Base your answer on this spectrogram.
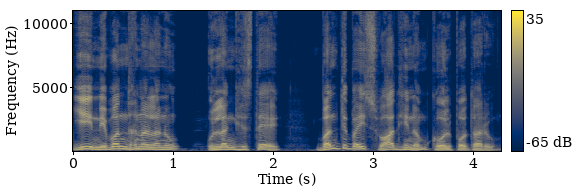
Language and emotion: Telugu, neutral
